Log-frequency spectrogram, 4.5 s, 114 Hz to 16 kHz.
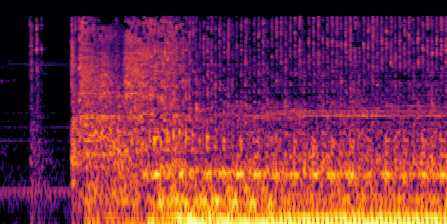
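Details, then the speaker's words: Cold start, not run all weekend and no gas pumped, of a supercharged 2.5-liter MerCruiser four-cylinder in a Briggs body T-bucket: brief crank, then it catches instantly into a steady, even idle with no misses; air-ride compressor audible at rear. "That thing runs awesome. Didn't even pump it, didn't do anything, just fires right up."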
